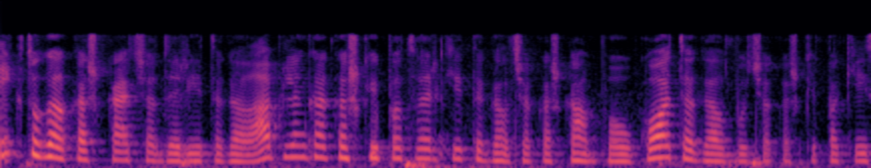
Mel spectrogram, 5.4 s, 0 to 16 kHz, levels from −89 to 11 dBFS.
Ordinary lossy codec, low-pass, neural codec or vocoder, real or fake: MP3, 64 kbps; 7.2 kHz; none; real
